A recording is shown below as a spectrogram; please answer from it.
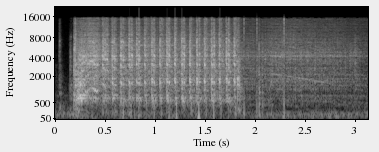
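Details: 1990 Lexus ES250 V6 that stalled while driving, fuel pump confirmed working: starter cranks steadily at about 200 beats a minute without catching; crank no start from the main coil feed wire, routed over the exhaust manifold, being grounded.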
